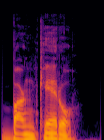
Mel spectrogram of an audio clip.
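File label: banker, Spanish, male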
